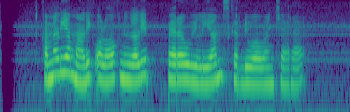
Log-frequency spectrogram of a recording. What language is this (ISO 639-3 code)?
sun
